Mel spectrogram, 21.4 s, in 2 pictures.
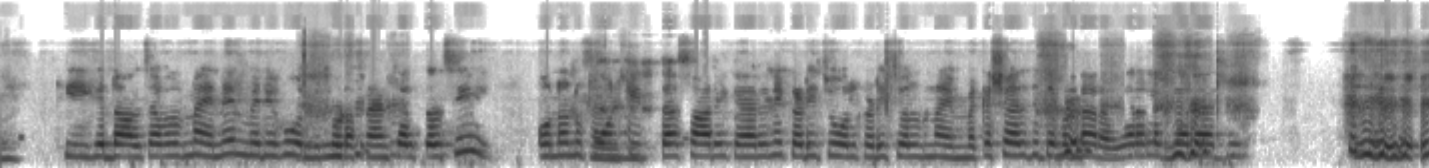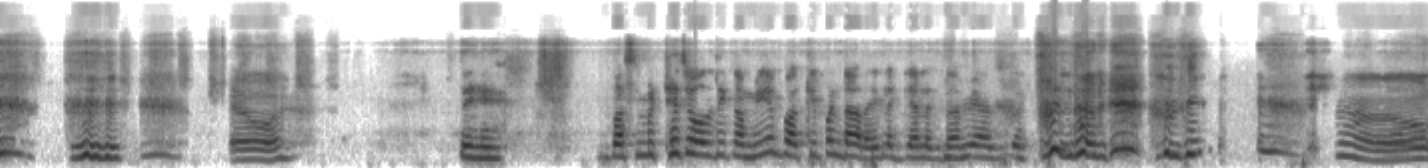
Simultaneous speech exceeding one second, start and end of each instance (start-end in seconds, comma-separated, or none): none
